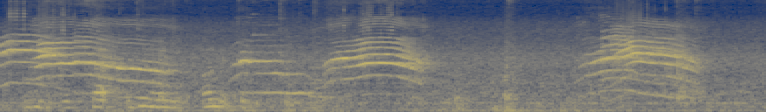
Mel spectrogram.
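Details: Loud kitten meows in three main bursts, each a bright arched cry with rich overtones, some overlapping calls from other kittens and low murmuring in the background.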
